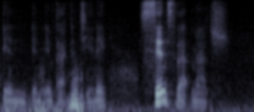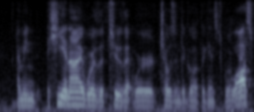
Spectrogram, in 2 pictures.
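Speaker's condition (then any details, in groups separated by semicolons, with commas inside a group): No condition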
